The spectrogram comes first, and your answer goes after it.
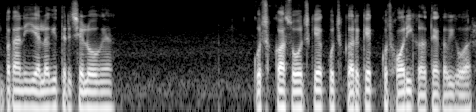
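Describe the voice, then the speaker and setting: A man giving a casual, animated lecture, mixing Hindi and English, asking his students rhetorical questions. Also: lowish voice, clear, resonant tone. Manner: animated, talks in first person as a country, rhetorical questions. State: sore throat. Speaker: teacher.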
